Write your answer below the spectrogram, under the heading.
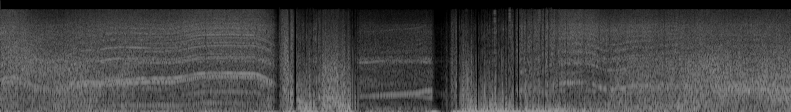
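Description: FPV quadcopter's brushless motors whining over rushing wind, the pitch rising and falling with the throttle. The whine drops out briefly twice near the middle as the drone rolls over the treetops.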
